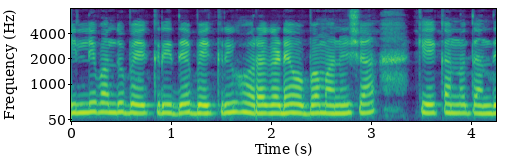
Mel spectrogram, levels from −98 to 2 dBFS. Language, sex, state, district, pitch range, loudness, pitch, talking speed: Kannada, female, Karnataka, Bidar, 220-240 Hz, -14 LUFS, 230 Hz, 140 wpm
